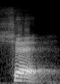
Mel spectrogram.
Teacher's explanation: ਜੀਭ ਦਾ ਵਿਚਲਾ ਹਿੱਸਾ ਤਾਲੂ ਨਾਲ ਛੋਂਦਾ ਹੈ, ਵਾਪਸ ਮੂਲ ਅਵਸਥਾ ਤੇ ਆਉਣ ਤੇ ਹੀ ਸ਼ੈ ਦਾ ਉਚਾਰਨ ਹੁੰਦਾ ਹੈ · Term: ਤਾਲਵੀ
